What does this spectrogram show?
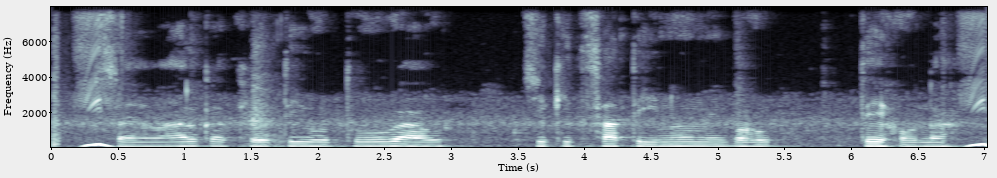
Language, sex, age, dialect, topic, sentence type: Bhojpuri, female, 31-35, Western, agriculture, statement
